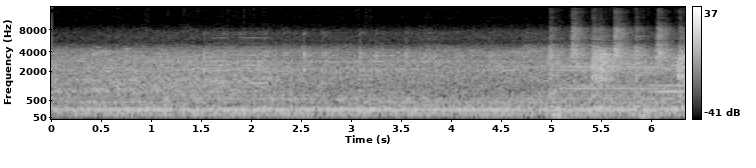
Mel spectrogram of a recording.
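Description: Ferry's onboard machinery running with a steady hum. From about five seconds in, faint music or voices come in over it.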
